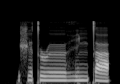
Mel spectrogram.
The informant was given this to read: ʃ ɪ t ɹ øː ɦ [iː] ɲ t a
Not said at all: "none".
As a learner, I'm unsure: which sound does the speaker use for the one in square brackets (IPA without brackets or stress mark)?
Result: i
